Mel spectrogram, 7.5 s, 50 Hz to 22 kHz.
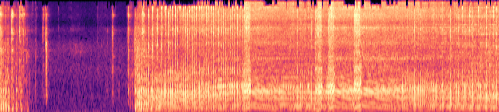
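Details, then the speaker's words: Husqvarna 372XP chainsaw (description says 362XP) running a newly made prototype exhaust pipe, cutting the next log, which has a bigger knot; it screams to a steady howl that sags and recovers in the cut and pulls hard; owner thinks the pipe may be slightly too open; normal cutting. "It pulls though, friends. It pulls hard. I noticed an increase in pull in that first cut."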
